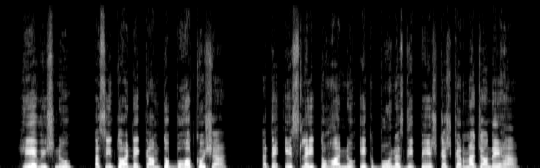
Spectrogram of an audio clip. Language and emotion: Punjabi, happy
